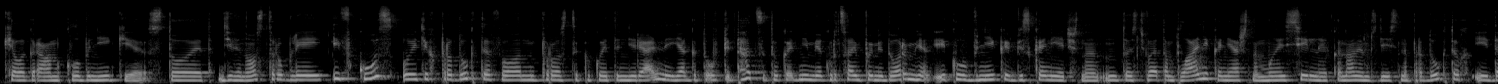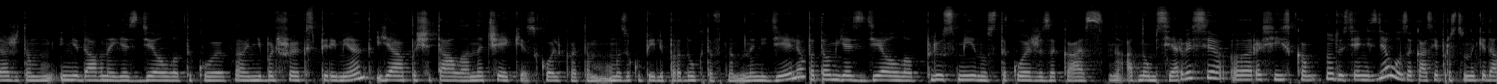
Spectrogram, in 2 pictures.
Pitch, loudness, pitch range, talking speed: 195 Hz, -32 LUFS, 190-215 Hz, 165 wpm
